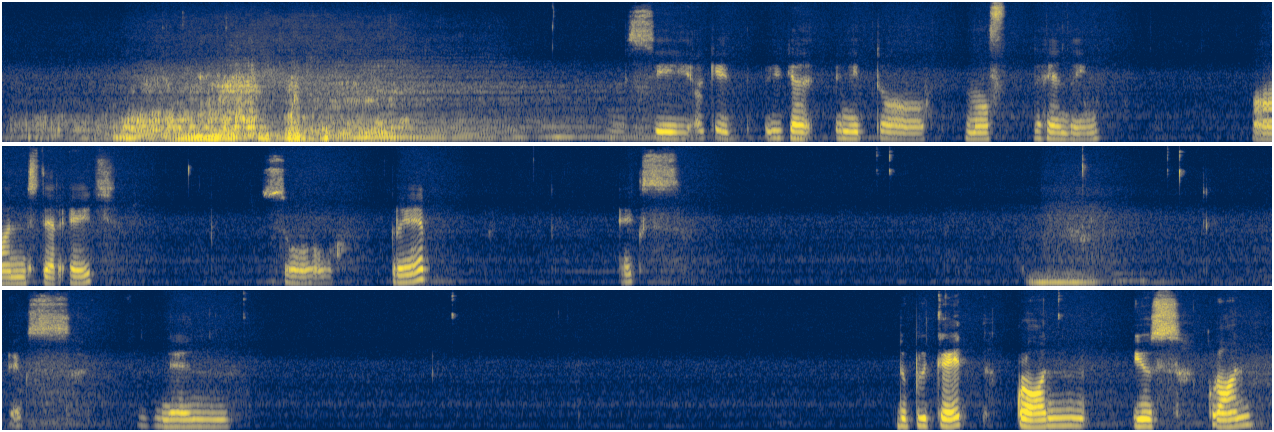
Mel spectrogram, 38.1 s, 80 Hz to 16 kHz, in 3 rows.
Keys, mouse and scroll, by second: 3.6-6.1 middle drag, 6.1 z, 10.9-16.6 middle drag, 14.2 z, 16.6 g, 21.6-23.4 drag, 22.5 g, 24.5-26.4 drag, 26.4-27.9 middle drag, 27.9-29.6 drag, 30.4-34.9 middle drag, 34.9-36.6 drag.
